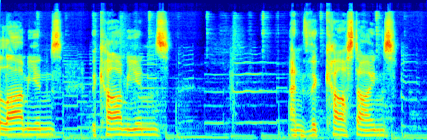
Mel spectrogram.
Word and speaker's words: Carstein: Should be very easy to pronounce for anyone who knows the Larmians, the Carmians, and the Carsteins. Is it Karnstein? No, it's Carstein. Carstein.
